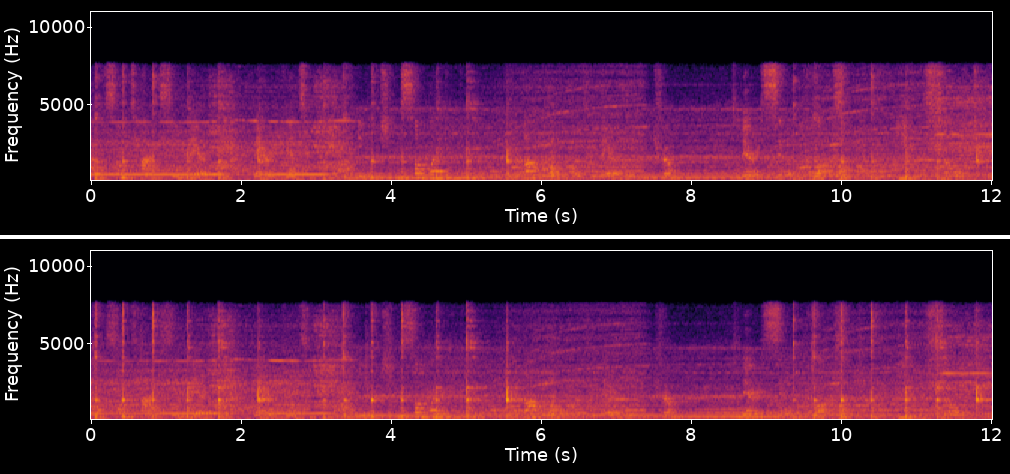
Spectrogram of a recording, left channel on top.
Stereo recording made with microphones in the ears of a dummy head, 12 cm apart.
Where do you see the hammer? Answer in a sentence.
You can hear the hammer on the right.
